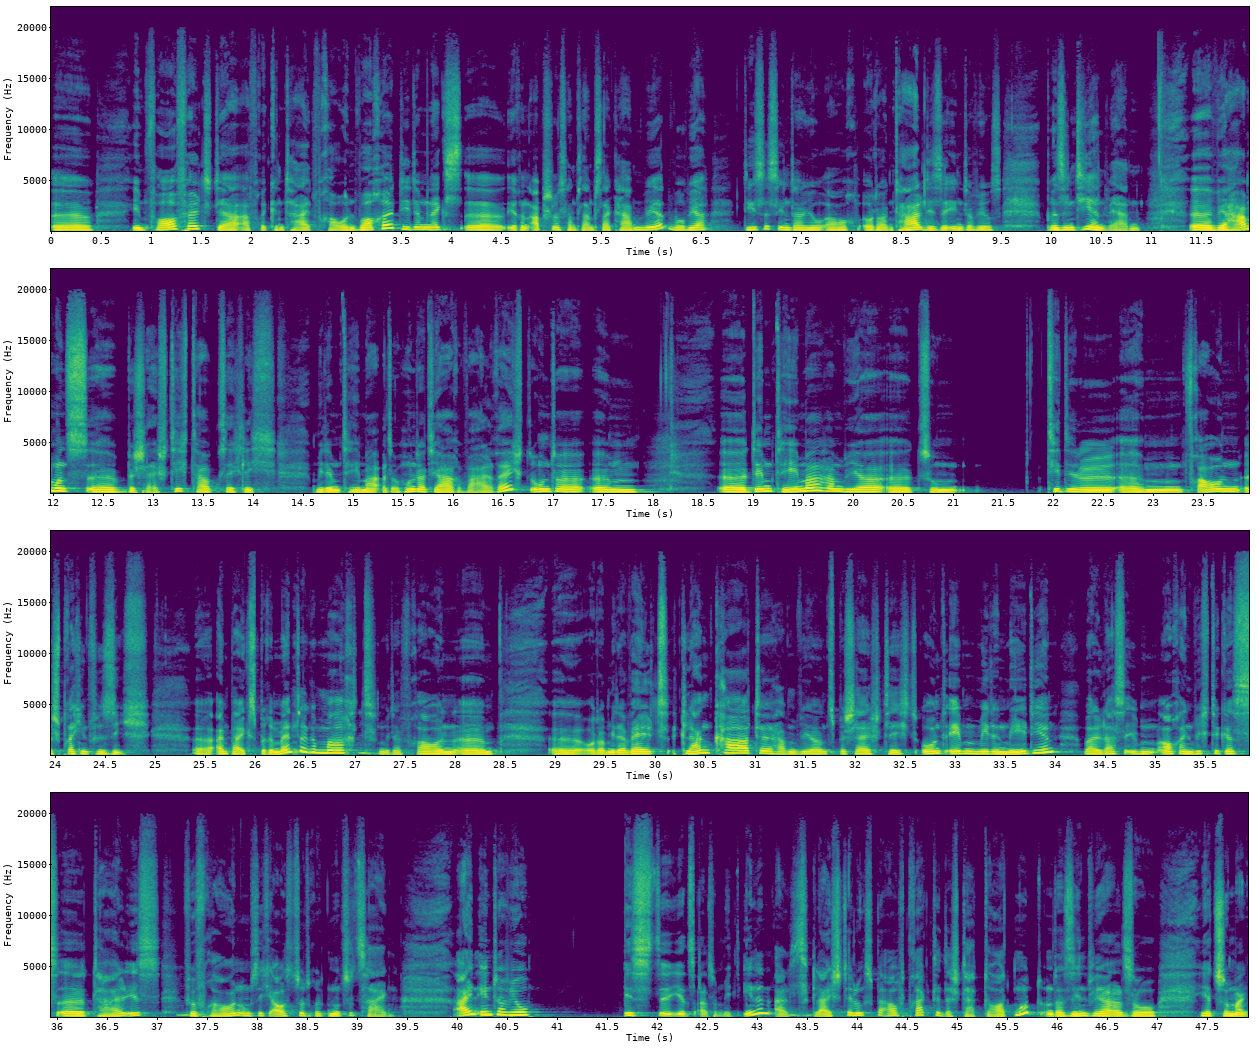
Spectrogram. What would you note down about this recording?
we are joining Slavi as she enters the office of Maresa Feldmann in the city hall of Dortmund. Maresa Feldmann represents a city office which promotes parity for women. She introduces herself and discusses with Slavi the importance and responsibilities of her job... "women had to asked their husband if they wanted to take up a job... it's all not so long ago...", the recording was produced during a three weeks media training for women in a series of events at African Tide during the annual celebration of International Women’s Day.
